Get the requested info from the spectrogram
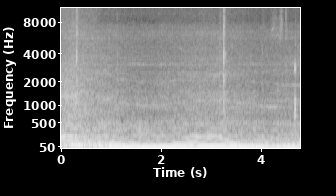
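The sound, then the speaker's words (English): A car engine revs, its deep rumble rising and falling in steady surges, with a few brief clicks on top and no talking. “Revving it, dude.”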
